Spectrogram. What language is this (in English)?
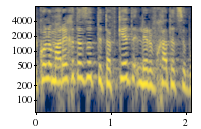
Hebrew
